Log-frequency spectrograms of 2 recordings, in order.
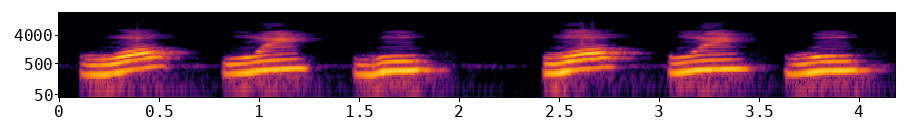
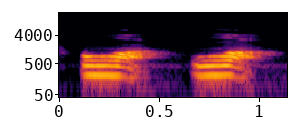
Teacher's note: اگر ہمارا گلا خراب ہو اور ہم غرارے کر رہے ہوں تو غ کی آواز آ رہی ہوتی ہے نا، غ غ کی، وہ بیسیکلی ادنا حلق سے آ رہی ہوتی ہے اور اسی طرح سے یہ غین کا مخرج ہے غ غ.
